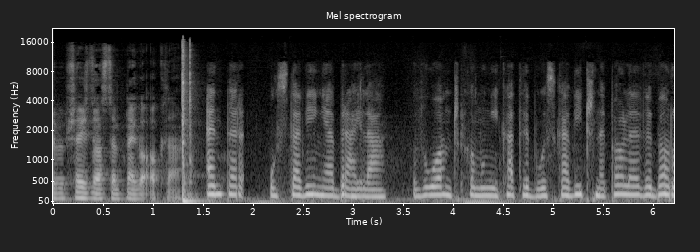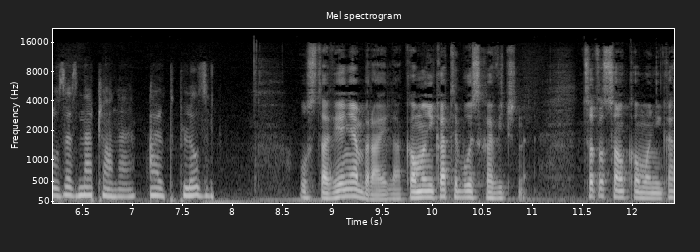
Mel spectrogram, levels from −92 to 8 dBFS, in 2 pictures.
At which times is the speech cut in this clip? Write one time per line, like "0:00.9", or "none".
none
